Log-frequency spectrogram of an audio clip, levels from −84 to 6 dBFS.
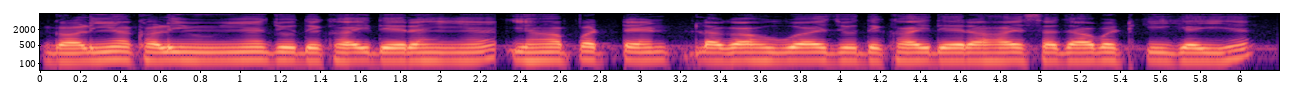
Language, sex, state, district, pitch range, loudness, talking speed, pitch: Hindi, male, Chhattisgarh, Raigarh, 135-140 Hz, -13 LUFS, 230 wpm, 135 Hz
